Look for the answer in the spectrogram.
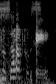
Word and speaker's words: subtlety: Am I saying that wrong? Wait, what is that? – Subtlety. Did I spell it wrong? – Subtlety. All right. So, all right. No. Now you're not subtlety. – Subtlety.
